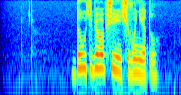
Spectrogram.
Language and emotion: Russian, angry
